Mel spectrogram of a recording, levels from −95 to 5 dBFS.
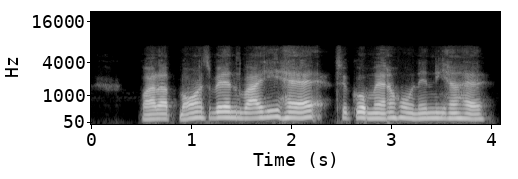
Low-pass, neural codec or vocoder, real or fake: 7.2 kHz; codec, 16 kHz in and 24 kHz out, 0.6 kbps, FocalCodec, streaming, 2048 codes; fake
